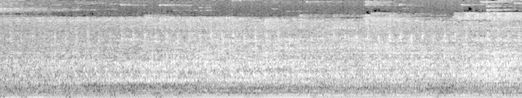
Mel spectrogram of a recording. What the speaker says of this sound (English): The only rattle you get now is the PCV valve, which is normal.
